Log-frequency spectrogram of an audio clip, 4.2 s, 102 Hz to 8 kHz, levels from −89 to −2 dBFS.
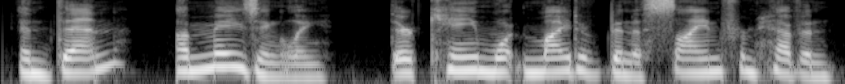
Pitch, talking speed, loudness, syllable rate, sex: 190 Hz, 185 wpm, -19 LUFS, 5.1 syllables/s, female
